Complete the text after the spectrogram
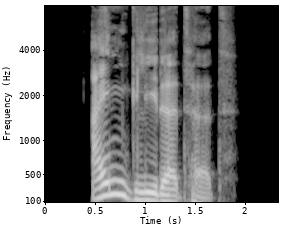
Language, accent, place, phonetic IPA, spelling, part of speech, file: German, Germany, Berlin, [ˈaɪ̯nˌɡliːdɐtət], eingliedertet, verb, De-eingliedertet.ogg
- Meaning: inflection of eingliedern: 1. second-person plural preterite 2. second-person plural subjunctive II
